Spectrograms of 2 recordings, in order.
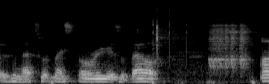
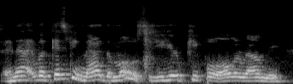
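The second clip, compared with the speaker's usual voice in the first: ordinary talk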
